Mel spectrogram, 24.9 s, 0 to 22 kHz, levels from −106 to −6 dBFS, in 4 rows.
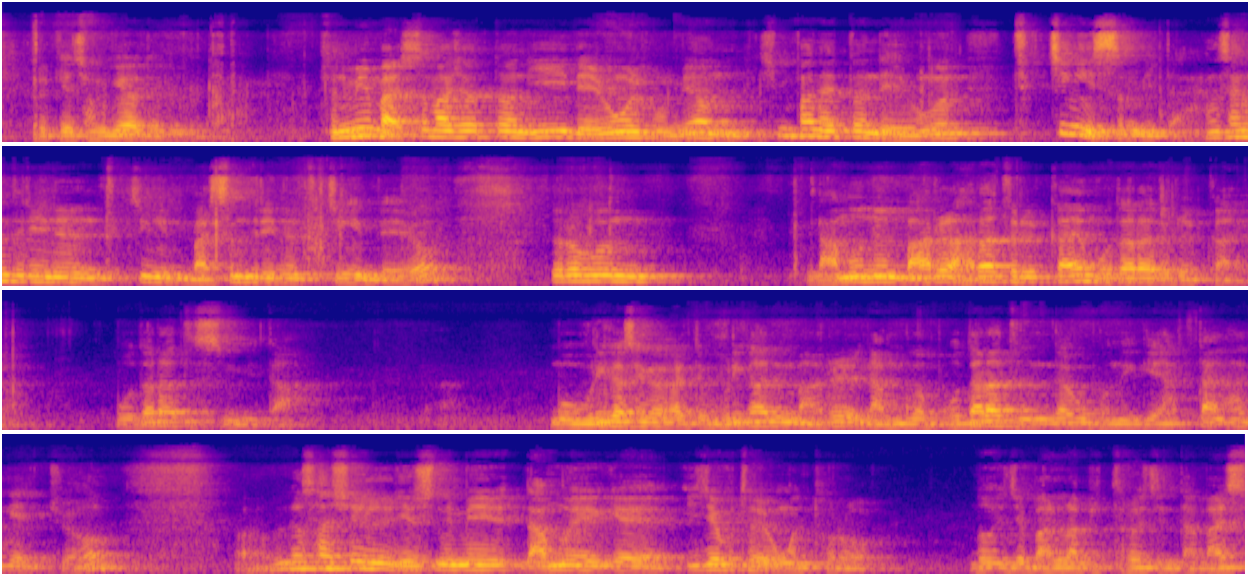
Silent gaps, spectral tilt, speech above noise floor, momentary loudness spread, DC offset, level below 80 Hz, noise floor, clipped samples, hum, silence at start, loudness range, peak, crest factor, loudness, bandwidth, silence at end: none; -5 dB/octave; 31 dB; 15 LU; under 0.1%; -66 dBFS; -58 dBFS; under 0.1%; none; 0 s; 7 LU; -8 dBFS; 20 dB; -27 LUFS; 14 kHz; 0 s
